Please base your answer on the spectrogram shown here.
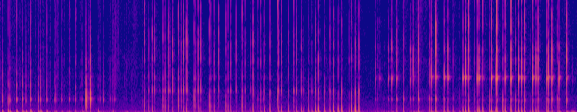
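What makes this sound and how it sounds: A small, hollow, round green plastic cosmetic jar with a screw lid is tapped and scratched with long nails while its lid is handled. Rapid, dry clicks and scratchy rasps come in dense bursts, mostly bright and high-pitched with almost no ring, and a brief gap falls around the middle.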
